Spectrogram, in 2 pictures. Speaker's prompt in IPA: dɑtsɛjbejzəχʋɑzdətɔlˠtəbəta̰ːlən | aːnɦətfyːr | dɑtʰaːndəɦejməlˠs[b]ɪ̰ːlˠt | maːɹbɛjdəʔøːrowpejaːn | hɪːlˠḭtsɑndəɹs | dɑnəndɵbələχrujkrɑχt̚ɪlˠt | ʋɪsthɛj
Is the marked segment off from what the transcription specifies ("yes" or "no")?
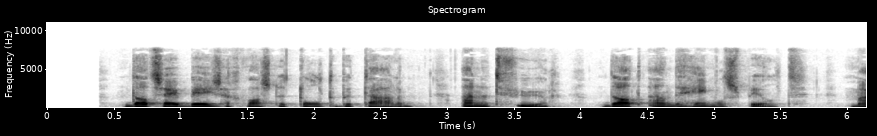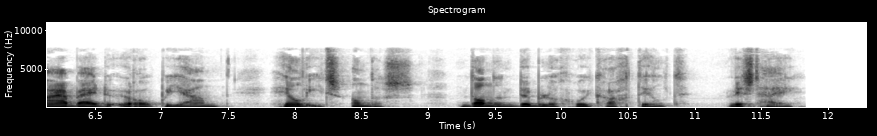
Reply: yes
